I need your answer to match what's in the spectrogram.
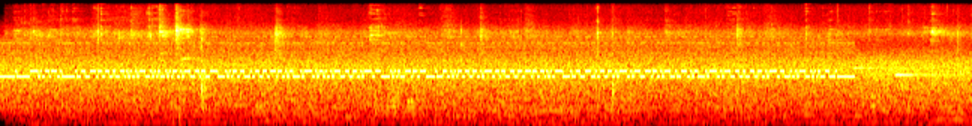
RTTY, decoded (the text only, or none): W PRZYSZLOSCI BEDZIEMY MUSIELI ROWNIEZ ZABEZPIECZYC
